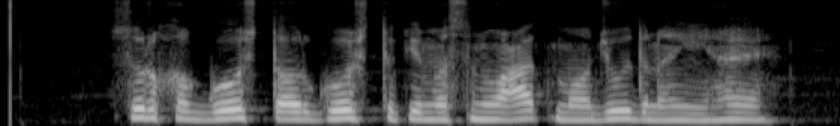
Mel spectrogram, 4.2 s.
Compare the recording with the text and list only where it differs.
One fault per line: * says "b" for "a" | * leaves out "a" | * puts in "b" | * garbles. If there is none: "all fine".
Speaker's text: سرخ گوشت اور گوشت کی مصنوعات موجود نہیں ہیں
all fine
